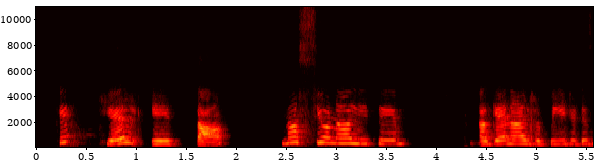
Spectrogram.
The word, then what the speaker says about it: nationalité: Okay, the word nationality is pronounced as nationalité. See, the spelling is almost the same, only the differences of the Y and E. But the pronunciation is very different. It is nationalité.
